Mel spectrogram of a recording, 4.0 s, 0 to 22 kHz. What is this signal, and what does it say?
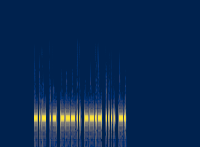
Morse code, heard as a keyed tone, about 46 wpm, 700 Hz. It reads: KA8QHN
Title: USA Call Signs - 6 Characters - Repeated 3x - 45wpm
